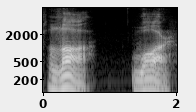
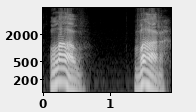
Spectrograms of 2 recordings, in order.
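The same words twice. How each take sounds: First: "Law, war" with a long O, no final V in "Law"; low, deliberate O vowel in "Law, war"; правильна вимова. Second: "Love, war" misread as "lav, var" with an A; imitated mispronunciation. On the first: Shown as a demonstration. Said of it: "то тоді вона вимовляється як". («Law, war» з довгим «о») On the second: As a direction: mimic a learner's wrong A in "Love, war". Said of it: "як я чув, люди вимовляють". («Love, war» помилково, як «лав, вар»)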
